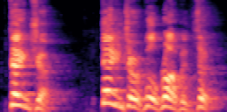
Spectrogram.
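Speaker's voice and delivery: high, loud robot alarm; Lost in Space robot. Retold or imitated. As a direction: imitate a robot sounding the alarm. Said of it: "the robot from Lost in Space".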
